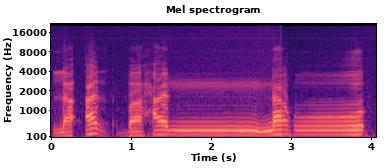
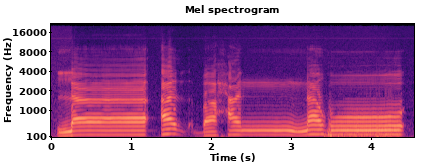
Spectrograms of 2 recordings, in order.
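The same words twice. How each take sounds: First: ला अज़बहन्नहु with a short ला; slow chanted ला अज़बहन्नहु, alif silent; correct recitation. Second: ला अज़बहन्नहु with ला held long; slow chanted ला अज़बहन्नहु, alif sounded; written-form reading. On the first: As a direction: clip ला, hum न्न, lengthen हु in ला अज़बहन्नहु. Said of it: "कैसे पढ़ेंगे?". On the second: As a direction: stretch ला, hum न्न, lengthen हु in ला अज़बहन्नहु. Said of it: "अलिफ नहीं पढ़ा जाएगा". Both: Shown as a demonstration.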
